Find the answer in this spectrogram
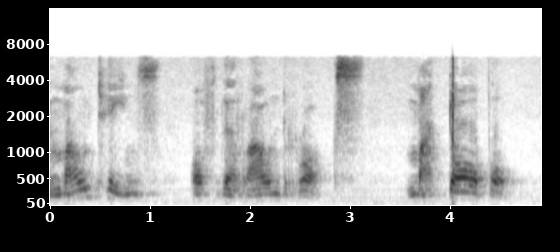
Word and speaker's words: Matobo: And one of these parts of Africa, sir, is a remarkable place called the mountains of the round rocks, Matobo, wrongly pronounced Matopo in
